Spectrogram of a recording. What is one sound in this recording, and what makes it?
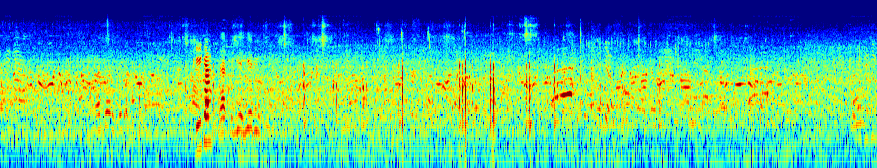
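A crowd of men and women chatter all around outdoors.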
